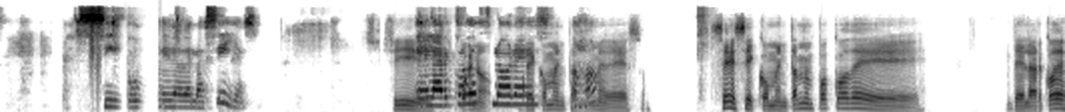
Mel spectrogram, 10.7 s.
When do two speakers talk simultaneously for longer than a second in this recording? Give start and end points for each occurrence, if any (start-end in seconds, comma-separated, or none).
4.1-5.9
